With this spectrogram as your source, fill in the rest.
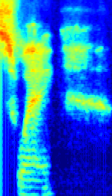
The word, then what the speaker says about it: Sui: by the sway Sui is sui obviously every pronounce sway and their leader so remember the leaders name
